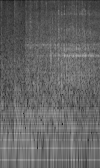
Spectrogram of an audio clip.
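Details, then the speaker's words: Semi truck frozen in after sitting in snow, first start attempt: rough diesel clatter with a thin steady whine creeping in, smoke and clutch smell; something froze up and binding, shut down fast. "semi appears to be drivable but something's not right smoking it's froze up when I see the smoke and hear the noise I know there's a problem and I gotta shut it down real fast"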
